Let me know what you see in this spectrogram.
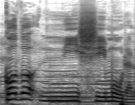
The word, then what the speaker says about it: Kodo Nishimura: ¿Quién es Kodo Nishimura, ¿lo pronuncié bien? – Sí, está muy bien.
